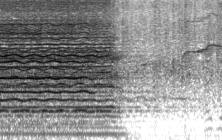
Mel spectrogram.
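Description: A group of men sings a held chord in close harmony through microphones.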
